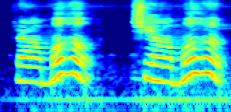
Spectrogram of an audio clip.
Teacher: स्वरों के आगे जो दो बिंदियाँ लगती हैं उनको हम विसर्ग कहते हैं। और इसका उच्चारण हम ह के रूप में करते हैं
